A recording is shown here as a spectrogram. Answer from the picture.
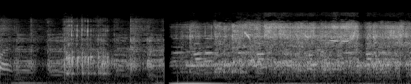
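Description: Cartoon soundtrack music heard through a TV. An abrupt edit about one and a half seconds in switches to a denser, hissier stretch of music and sound effects.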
